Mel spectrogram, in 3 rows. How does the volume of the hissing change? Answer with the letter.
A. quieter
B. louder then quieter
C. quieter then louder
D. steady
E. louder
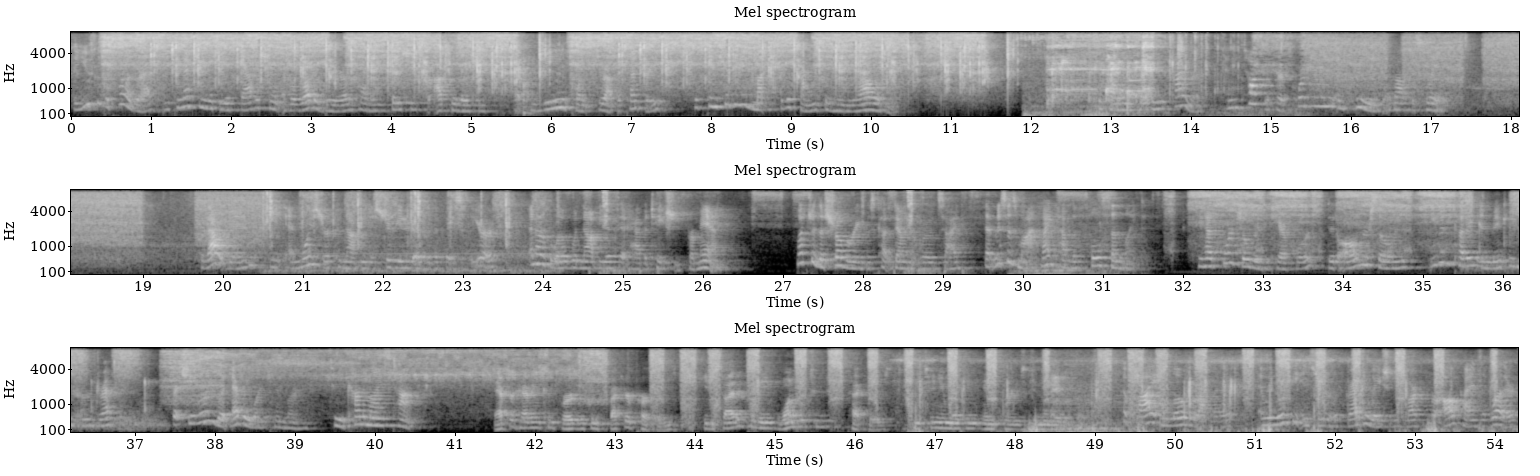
C.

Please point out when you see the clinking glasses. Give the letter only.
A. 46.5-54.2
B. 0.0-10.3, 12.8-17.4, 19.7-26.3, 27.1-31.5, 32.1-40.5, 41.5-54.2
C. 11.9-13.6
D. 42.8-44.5
C.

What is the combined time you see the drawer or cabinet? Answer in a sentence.
The drawer or cabinet can be heard for 3 seconds in total.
